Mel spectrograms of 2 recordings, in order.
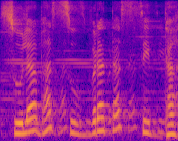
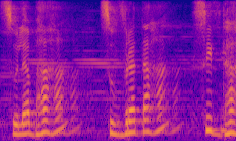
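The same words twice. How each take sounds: First: Words run together with the next s doubled. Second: Each word is said apart with its own ending. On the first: "కలిపి చెప్పేటప్పుడు ... విసర్గను తీసివేసి తర్వాత వస్తున్న సాకి ఒత్తిచ్చి నొక్కి పలకాలి" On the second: "విడదీసి పలికేటప్పుడు"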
